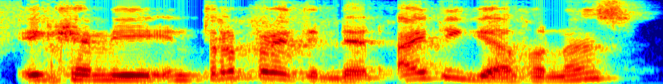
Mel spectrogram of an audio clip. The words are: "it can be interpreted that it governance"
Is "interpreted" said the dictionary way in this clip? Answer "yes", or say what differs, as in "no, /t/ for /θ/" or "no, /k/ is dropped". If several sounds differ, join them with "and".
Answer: yes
